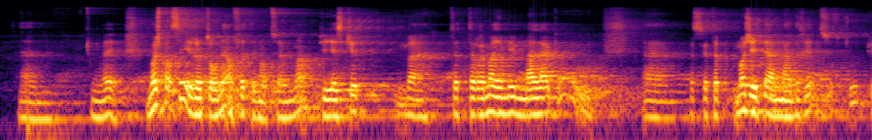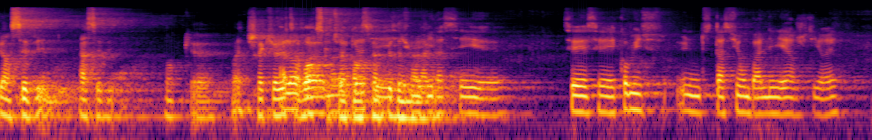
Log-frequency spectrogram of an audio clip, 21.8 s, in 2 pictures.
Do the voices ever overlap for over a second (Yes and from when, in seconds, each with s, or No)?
Yes, from 14.4 s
